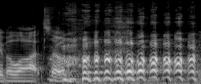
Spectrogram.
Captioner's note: both laugh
